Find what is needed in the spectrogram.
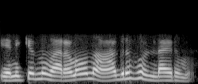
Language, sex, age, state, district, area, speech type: Malayalam, female, 45-60, Kerala, Thiruvananthapuram, urban, conversation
